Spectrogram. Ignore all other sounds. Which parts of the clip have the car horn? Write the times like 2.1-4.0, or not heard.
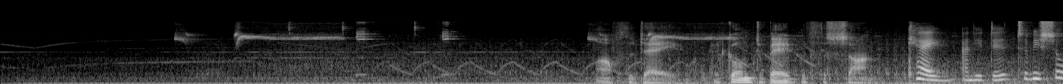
2.9-4.5.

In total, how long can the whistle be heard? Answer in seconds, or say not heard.
3 s.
